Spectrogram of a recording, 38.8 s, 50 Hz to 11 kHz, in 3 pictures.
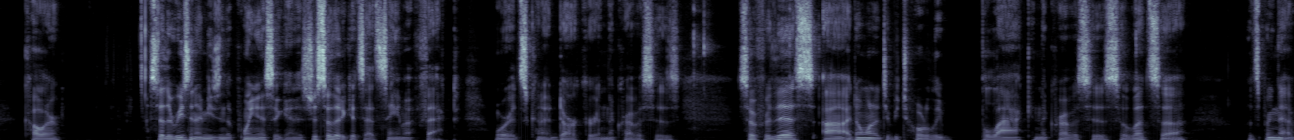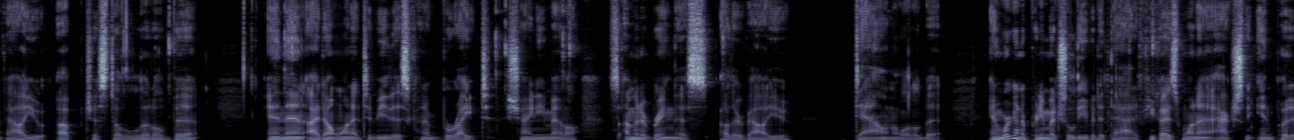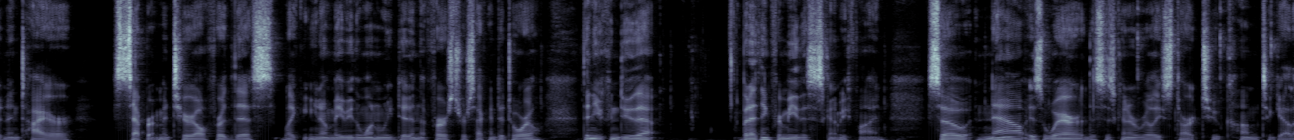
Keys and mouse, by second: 25.3-26.6 drag, 29.9-35.2 middle drag, 37.1-38.4 drag.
